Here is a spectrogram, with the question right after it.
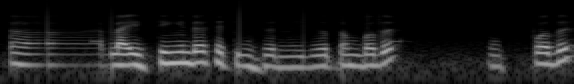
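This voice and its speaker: A man giving a casual, unscripted gadget walkthrough in a halting way, searching for words and correcting himself. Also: fairly high pitch, steady tone, no echo. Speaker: gadget reviewer and demonstrator. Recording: muffled phone-like narrow-band sound.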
